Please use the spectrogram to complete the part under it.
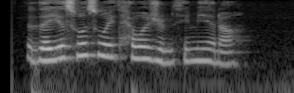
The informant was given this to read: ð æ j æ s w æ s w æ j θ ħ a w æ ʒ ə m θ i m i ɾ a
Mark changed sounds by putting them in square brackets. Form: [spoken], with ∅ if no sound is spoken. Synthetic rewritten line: ð æ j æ s w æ s w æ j θ ħ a w æ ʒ ə m θ i m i ɾ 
